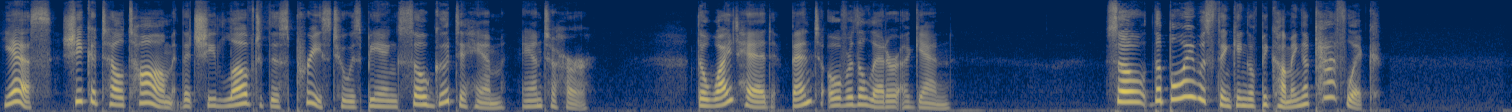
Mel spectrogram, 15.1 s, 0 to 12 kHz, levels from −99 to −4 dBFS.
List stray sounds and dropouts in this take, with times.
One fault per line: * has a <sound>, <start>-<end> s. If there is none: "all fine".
all fine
